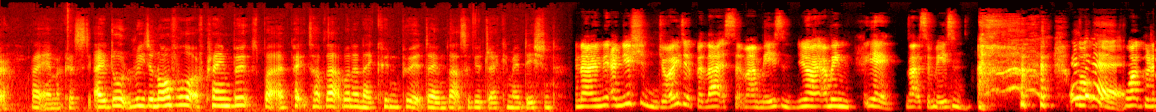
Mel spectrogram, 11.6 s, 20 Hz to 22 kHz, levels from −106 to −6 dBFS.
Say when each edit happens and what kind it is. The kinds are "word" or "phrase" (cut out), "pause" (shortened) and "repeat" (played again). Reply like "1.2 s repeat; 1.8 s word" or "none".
4.5 s word; 8.6 s word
